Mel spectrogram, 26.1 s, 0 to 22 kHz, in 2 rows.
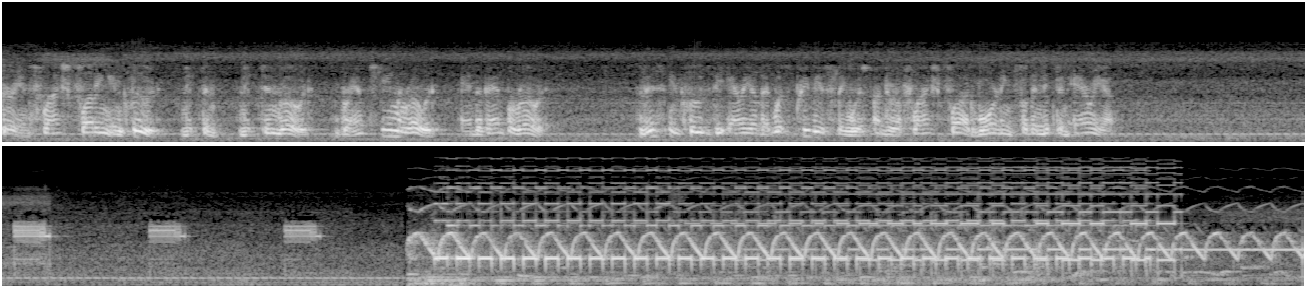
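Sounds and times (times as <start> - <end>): short electronic data bursts: 17.1 - 24.9
siren-like alert tone: 17.1 - 26.0.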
